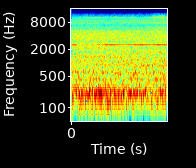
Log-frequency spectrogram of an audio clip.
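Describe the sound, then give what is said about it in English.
A steady, loud rushing whoosh of air suction as a wheat sample, taken from a truck at a port grain operator, is sucked up a pneumatic tube to a plastic bin in an upstairs office, with a low hum beneath the hiss and no voices. “The sample gets sucked up into a pneumatic tube and drops into a plastic bin on the desk of an office upstairs.”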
